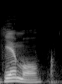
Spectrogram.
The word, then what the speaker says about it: gimel: the Hebrew alphabet is called gimel and it's the letter it's the G sound in Hebrew all right so let's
